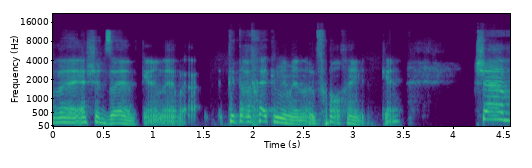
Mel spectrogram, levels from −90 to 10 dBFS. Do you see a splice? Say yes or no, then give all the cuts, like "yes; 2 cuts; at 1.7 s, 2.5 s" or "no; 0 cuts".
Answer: no; 0 cuts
